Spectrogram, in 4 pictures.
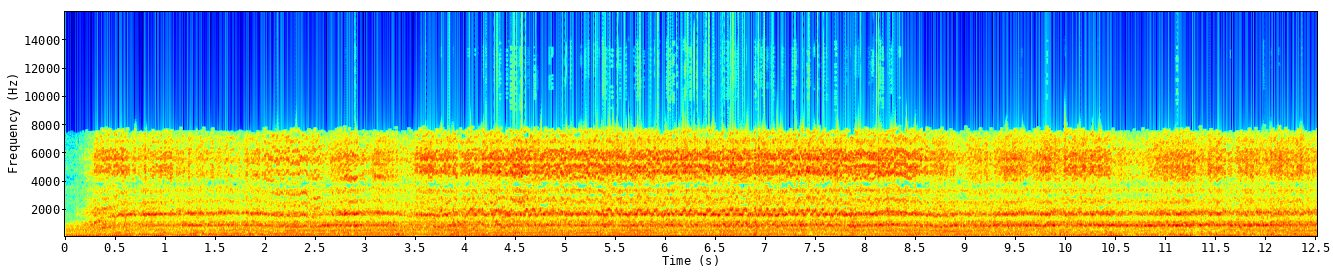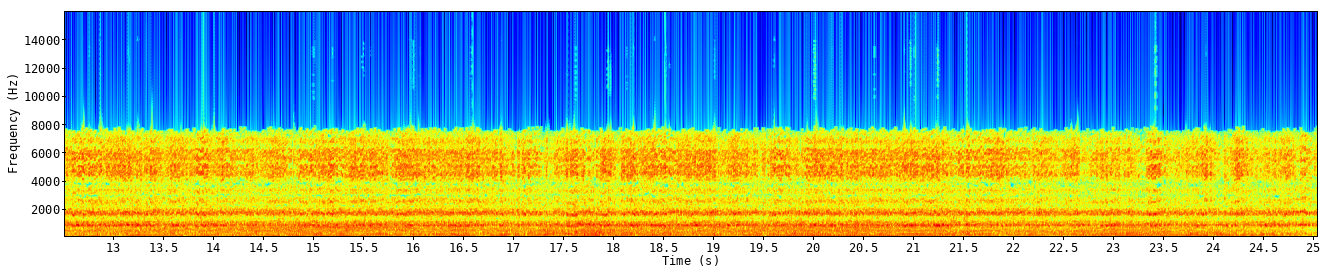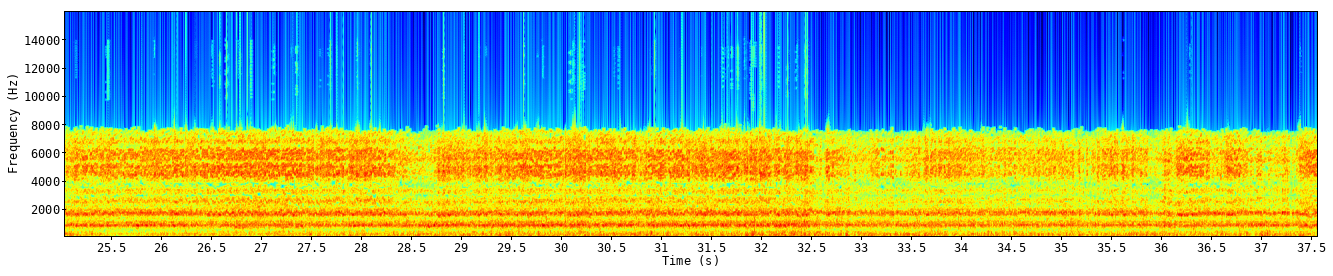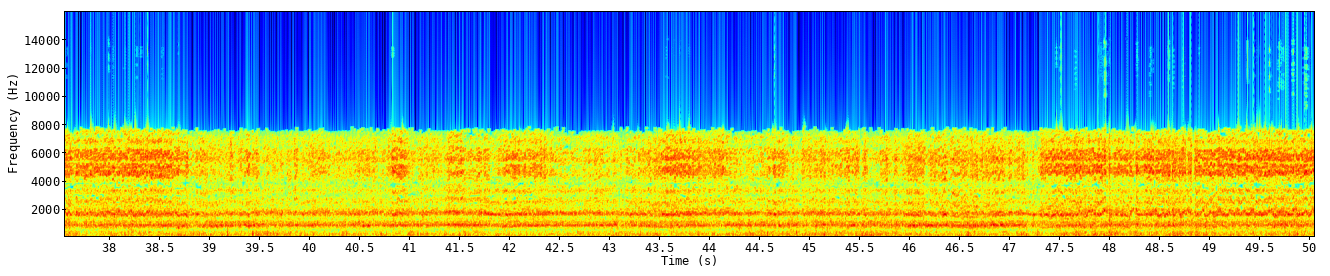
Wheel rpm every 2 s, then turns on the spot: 110, 220, 190, 190, 220, 230, 240, 230, 230, 240, 230, 240, 230, 220, 230, 230, 230, 240, 230, 220, 230, 230, 230, 220, 200.
none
